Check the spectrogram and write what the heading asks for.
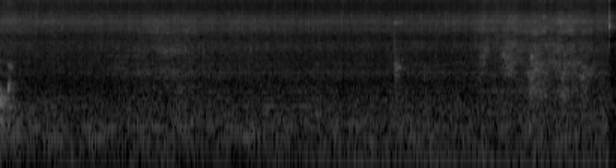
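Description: Chopped vegetables sizzling steadily in a hot wok while a metal spatula stirs them; about halfway through, beaten eggs are poured into the pan.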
